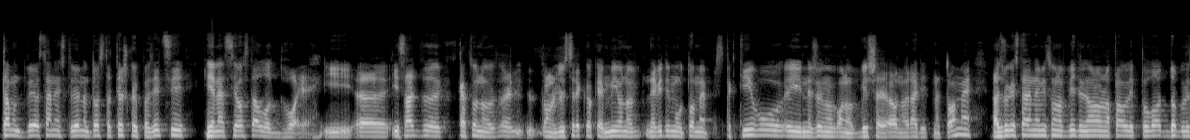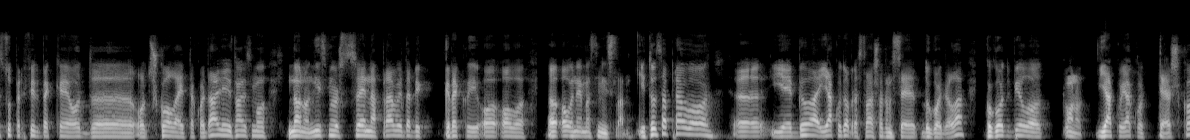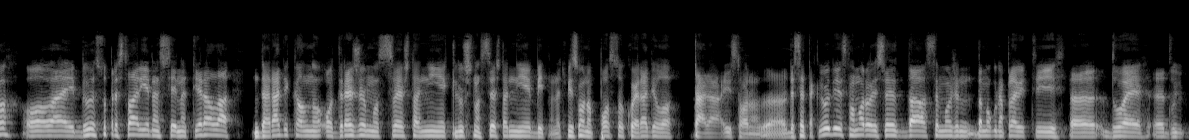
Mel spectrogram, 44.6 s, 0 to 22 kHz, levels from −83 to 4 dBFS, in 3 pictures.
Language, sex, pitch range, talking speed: Croatian, male, 120-140 Hz, 185 wpm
